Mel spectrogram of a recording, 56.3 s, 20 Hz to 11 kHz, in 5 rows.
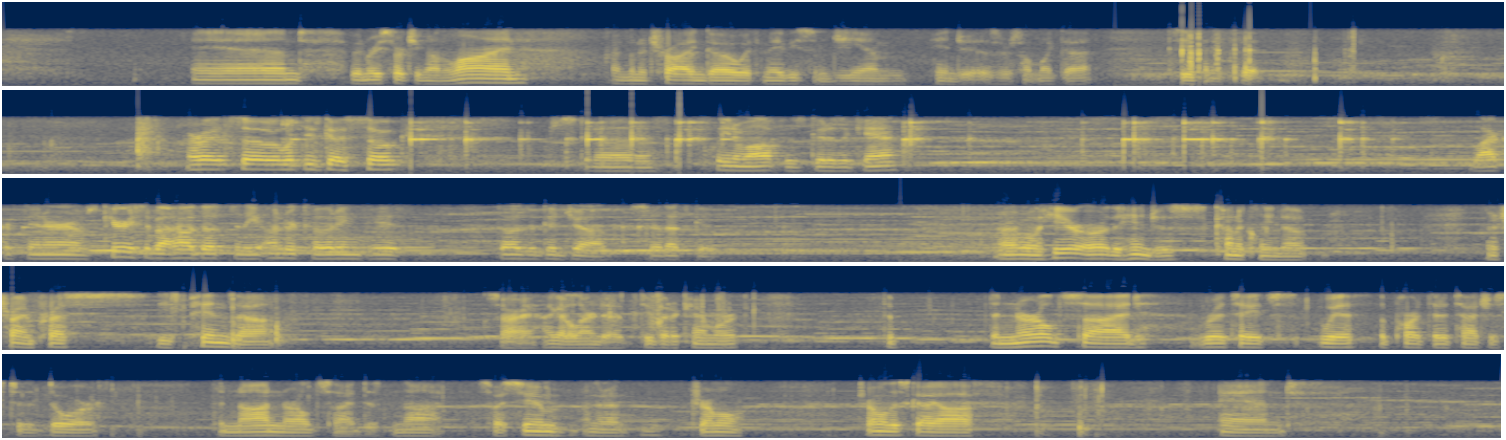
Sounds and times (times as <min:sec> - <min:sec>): Speech: 0:01.4 - 0:04.0, 0:04.6 - 0:08.2, 0:08.8 - 0:09.5, 0:12.6 - 0:14.3, 0:15.4 - 0:18.0, 0:22.3 - 0:25.6, 0:26.2 - 0:27.9, 0:30.0 - 0:32.4, 0:33.7 - 0:35.9, 0:37.4 - 0:39.4, 0:41.2 - 0:45.8, 0:46.7 - 0:50.6, 0:51.5 - 0:52.4, 0:54.2 - 0:54.8
Music: 0:04.6 - 0:56.3.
